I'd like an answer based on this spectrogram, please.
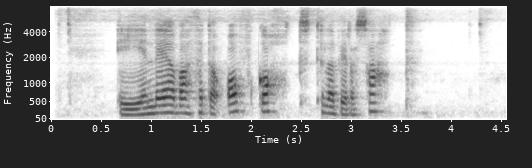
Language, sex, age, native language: Icelandic, female, 30-39, German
